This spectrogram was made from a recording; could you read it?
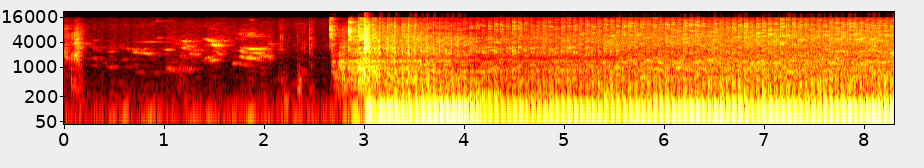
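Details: Honda Vario 125 scooter that had lost ignition, with a burst ECU found. After checking ignition wiring and current, it fires up and settles into a steady, even idle at about three beats a second; running normally.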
